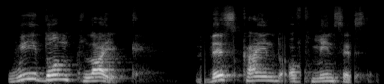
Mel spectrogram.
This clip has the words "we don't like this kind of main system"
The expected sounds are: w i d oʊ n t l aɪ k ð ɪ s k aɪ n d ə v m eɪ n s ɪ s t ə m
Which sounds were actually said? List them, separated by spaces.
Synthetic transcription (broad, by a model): w i d oʊ n t l aɪ k ð ɪ s k aɪ n d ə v m eɪ n s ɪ s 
